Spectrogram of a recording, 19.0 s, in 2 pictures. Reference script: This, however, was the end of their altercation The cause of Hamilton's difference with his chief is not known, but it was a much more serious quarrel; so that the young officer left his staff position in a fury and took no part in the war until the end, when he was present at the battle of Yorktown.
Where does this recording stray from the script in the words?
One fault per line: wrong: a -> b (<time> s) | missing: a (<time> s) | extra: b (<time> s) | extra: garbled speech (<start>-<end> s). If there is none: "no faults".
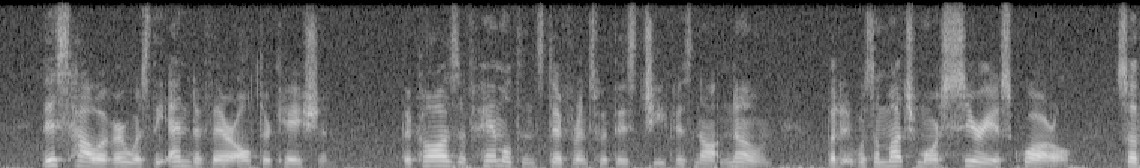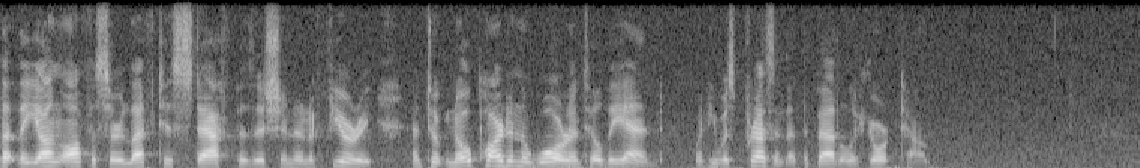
no faults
